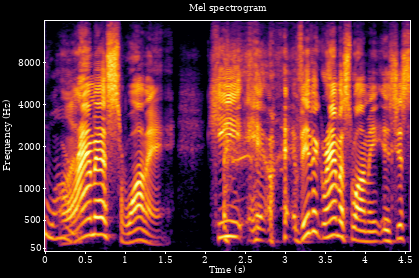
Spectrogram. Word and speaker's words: Ramaswamy: it's like could be a lot of people Rama Swami how do you want me to say it's it's ramaswami you say it however you want Ramis Swami he Vivic ramaswami is just like he's like one of these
